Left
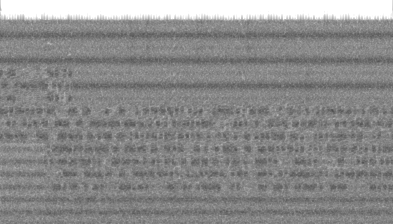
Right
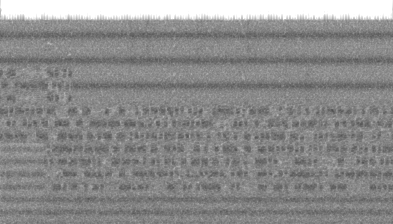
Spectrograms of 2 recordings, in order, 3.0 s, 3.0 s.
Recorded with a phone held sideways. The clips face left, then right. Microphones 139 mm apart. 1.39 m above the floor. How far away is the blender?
I don't hear a blender.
